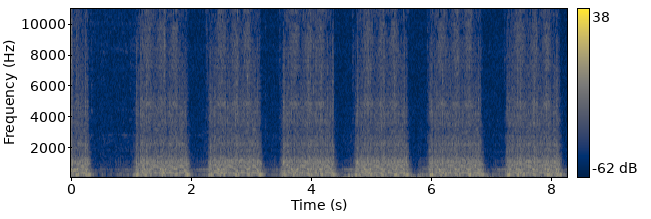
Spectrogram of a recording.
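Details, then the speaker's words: 1982 Plymouth TC3 (Horizon), first start attempt in 32 years with spark plugs back in: repeated slow cranking bursts about a second long with pauses; the engine turns but never catches, no spark, distributor seized. "we're not getting spark where Spark should be gotten"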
